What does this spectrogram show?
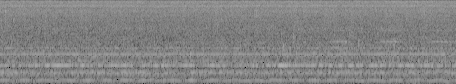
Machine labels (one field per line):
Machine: pump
